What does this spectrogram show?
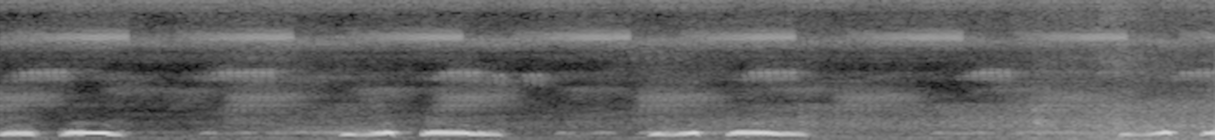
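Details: Decoy spotted dove calling to attract wild doves: soft hollow double coos, a brief lead note followed by a drawn-out falling coo, phrases about every two seconds.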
